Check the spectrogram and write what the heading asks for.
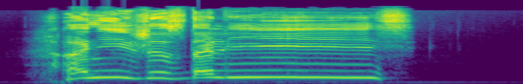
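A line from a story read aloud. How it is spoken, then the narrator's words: Hoarse cracking shout. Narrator (Russian): Громко до хрипоты в сорвавшемся голосе крикнула Хип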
